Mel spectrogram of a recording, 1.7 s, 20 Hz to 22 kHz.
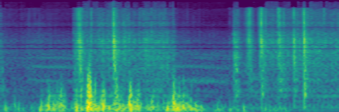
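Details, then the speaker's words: Parkside PESG 120 B3 basic (non-electronic) stick arc welder: poor arc striking, the arc crackling in short broken bursts with dropouts and refusing to hold steady on the strike. "L'amorçage, il est pas terrible non plus, hein, forcément."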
